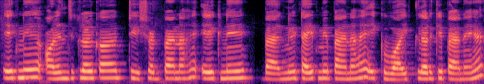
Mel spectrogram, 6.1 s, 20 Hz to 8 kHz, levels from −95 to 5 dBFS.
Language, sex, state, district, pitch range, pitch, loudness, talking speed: Hindi, female, Bihar, Vaishali, 220-245 Hz, 235 Hz, -15 LUFS, 215 wpm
